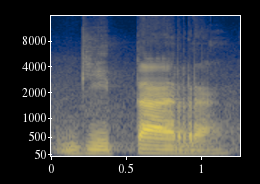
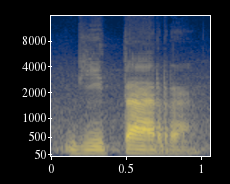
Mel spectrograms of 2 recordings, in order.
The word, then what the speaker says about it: guitarra: When G is followed by UI or UE, the U is silent and the G gets back its voice, its hard voice. So for example, guerra, guerra, or guitarra, guerra, guitarra.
